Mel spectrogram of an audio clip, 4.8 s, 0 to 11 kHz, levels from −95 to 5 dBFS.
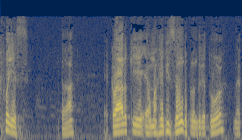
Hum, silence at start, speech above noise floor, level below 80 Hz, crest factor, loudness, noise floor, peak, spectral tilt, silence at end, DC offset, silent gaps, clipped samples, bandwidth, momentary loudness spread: none; 0 s; 33 dB; -48 dBFS; 20 dB; -20 LUFS; -52 dBFS; 0 dBFS; -6.5 dB/octave; 0.05 s; under 0.1%; none; under 0.1%; 8 kHz; 18 LU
